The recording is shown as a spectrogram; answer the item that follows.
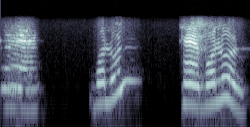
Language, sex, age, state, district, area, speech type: Bengali, female, 45-60, West Bengal, Birbhum, urban, conversation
